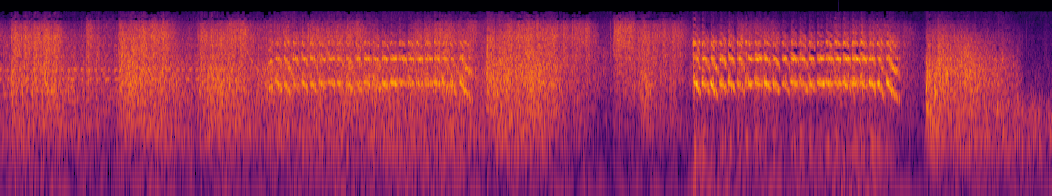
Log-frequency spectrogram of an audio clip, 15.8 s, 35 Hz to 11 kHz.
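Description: Heavy artillery fire from batteries of 105 mm guns, heard as a series of loud, sustained blasts and roaring bursts, with a wavering, warbling whine cutting through during two stretches of the barrage.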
